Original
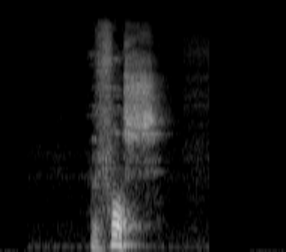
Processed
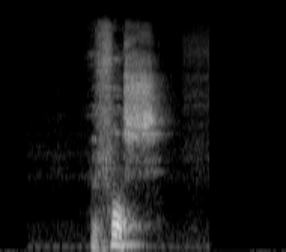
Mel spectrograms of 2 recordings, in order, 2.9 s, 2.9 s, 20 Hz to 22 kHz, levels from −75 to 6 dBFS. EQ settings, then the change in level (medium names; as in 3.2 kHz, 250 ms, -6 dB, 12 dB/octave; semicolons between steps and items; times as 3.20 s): peaking EQ 870 Hz -8.5 dB 0.76 oct; hum notches 50/100/150/200 Hz; +5.0 dB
